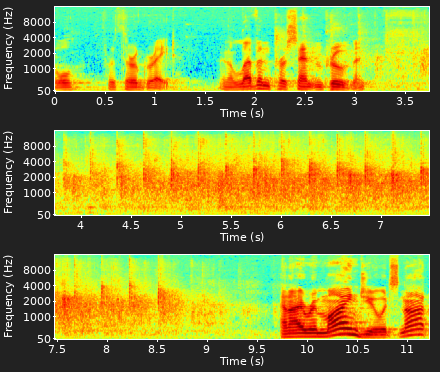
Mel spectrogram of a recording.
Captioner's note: applause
